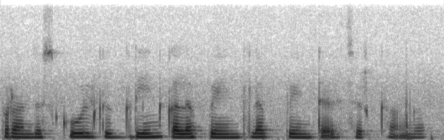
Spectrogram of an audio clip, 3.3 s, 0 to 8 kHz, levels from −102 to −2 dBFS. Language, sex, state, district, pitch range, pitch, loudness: Tamil, female, Tamil Nadu, Nilgiris, 185-200 Hz, 190 Hz, -19 LUFS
